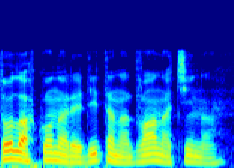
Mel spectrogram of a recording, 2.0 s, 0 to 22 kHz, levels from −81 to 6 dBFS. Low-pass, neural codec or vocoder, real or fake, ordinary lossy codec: 7.2 kHz; none; real; none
